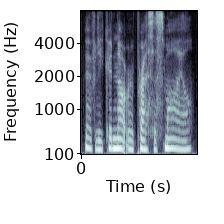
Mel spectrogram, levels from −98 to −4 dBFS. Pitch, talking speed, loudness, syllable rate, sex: 190 Hz, 205 wpm, -16 LUFS, 6.1 syllables/s, female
